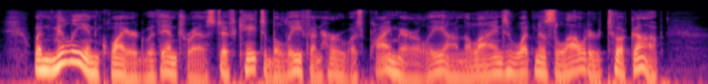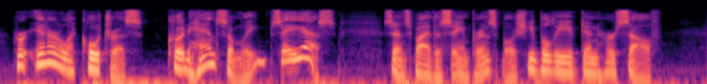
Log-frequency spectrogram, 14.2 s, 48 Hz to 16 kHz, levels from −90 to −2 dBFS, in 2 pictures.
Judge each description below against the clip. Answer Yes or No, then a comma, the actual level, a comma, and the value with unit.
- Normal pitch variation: No, wide, 7.0 semitones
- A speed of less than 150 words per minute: No, average, 155 wpm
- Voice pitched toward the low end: Yes, low, 105 Hz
